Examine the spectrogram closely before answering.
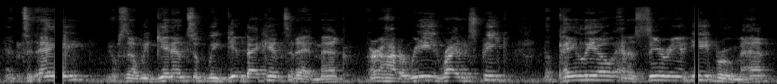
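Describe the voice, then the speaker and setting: A man's voice: a little high, moderate pace, echoey room, recorded from a distance, slight background noise, rough recording. A man teaching a Hebrew language class in a casual style, often tacking on "man" and "you know what I'm saying.".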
